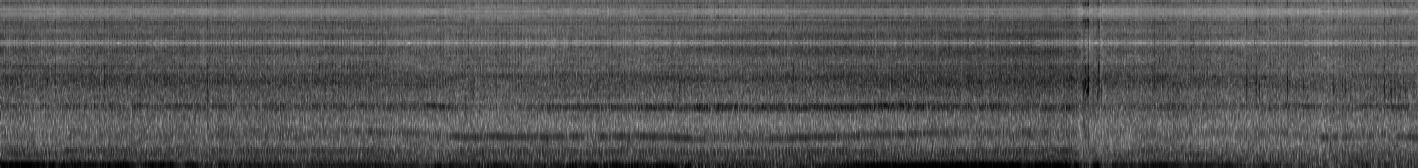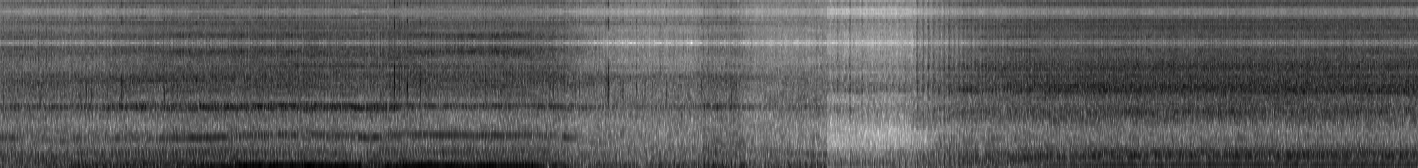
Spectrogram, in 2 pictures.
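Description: Go-kart engine running at speed, its pitch rising and falling as the kart accelerates and eases off through the corners. The sound drops away briefly about three quarters of the way through, then picks up again.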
